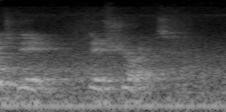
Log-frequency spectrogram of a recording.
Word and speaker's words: Schoorens: have trouble pronouncing it say the word insurance now drop the i in that's what I used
